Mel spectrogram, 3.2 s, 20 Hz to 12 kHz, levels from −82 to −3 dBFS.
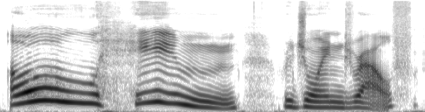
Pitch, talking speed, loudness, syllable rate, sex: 240 Hz, 75 wpm, -17 LUFS, 2.3 syllables/s, female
